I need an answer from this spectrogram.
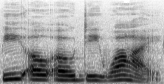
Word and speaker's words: Boody: These are bamboo PJs from a company called Booty, and it's spelled Boody.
